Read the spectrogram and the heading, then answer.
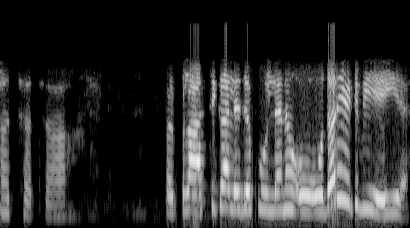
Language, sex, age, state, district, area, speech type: Dogri, female, 30-45, Jammu and Kashmir, Samba, urban, conversation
